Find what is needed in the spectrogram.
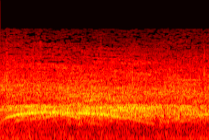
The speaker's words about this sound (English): Anybody righteous, hold your hand up and scream.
